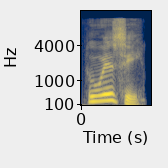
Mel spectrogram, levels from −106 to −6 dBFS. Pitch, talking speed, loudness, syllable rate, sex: 185 Hz, 255 wpm, -14 LUFS, 4.9 syllables/s, male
